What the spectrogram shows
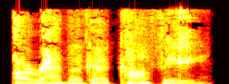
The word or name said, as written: arabica coffee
